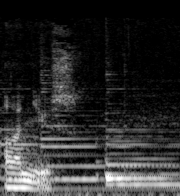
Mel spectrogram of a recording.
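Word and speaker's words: Agnus: unused AE it looks like Agnes but we pronounce it on use number three Renaissance instrumental music was intended for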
